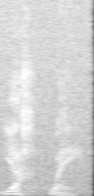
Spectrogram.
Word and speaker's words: Yahweh: A name indicated by the Hebrew consonants that would be roughly equivalent to YHWH, generally thought to have been pronounced Yahweh.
